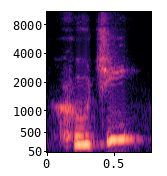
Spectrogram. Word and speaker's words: Ruth: in South America and the way they pronounced um Ruth was hoochie that is how they pronounce the name of Ruth which they said is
